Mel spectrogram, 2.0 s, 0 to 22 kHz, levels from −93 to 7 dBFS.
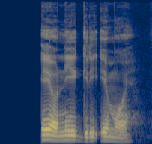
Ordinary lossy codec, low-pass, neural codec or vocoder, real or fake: none; none; none; real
